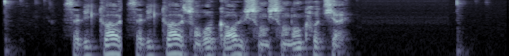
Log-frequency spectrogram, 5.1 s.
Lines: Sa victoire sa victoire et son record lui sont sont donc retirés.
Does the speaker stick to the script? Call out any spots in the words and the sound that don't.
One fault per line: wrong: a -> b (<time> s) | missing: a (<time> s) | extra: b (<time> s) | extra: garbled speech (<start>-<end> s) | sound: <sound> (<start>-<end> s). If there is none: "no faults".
no faults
